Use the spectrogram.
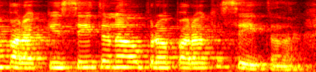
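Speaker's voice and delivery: ordinary talk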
